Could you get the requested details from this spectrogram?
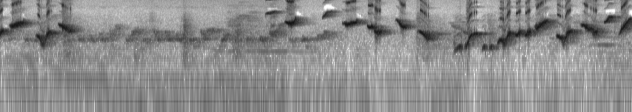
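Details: White-rumped shama lure song intended to make a bird reply and sing: loud rising and falling whistled phrases, some clipped, others swooping, delivered in quick irregular bursts with faint soft notes between.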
